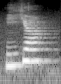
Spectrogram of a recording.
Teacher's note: Чуєте, як отримуються два звуки? Це звук й приголосний і звук а- голосний.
